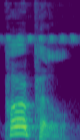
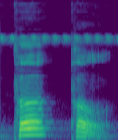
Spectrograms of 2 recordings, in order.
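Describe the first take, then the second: First: Said in the usual way. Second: "purple" split as pur, pul; syllable by syllable. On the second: Shown as a demonstration. Teacher dividing a worksheet word, "purple" broken into syllables. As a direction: say "purple" in two separated syllables. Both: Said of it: "Syllable division".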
